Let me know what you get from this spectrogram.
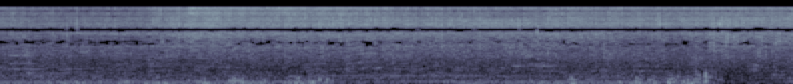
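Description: Oyster omelette sizzling on a flat griddle while metal spatulas turn it, with a few brief scrapes and a steady low rumble underneath.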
